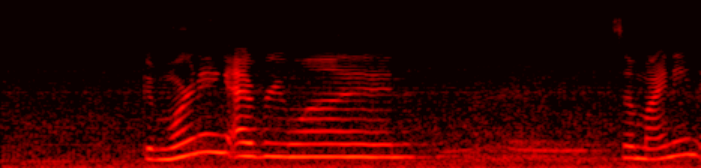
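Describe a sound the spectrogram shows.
Another young woman speaks through a microphone in a drawn-out voice.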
